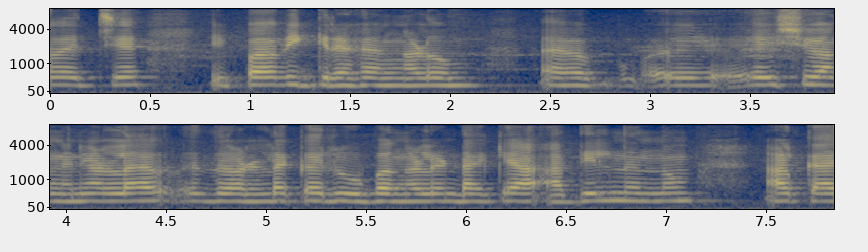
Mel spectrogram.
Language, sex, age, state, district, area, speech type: Malayalam, female, 45-60, Kerala, Ernakulam, rural, spontaneous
